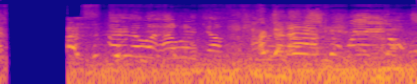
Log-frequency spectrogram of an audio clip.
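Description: Overlapping voices of several people talking at once in an airliner cabin, over the cabin's steady low hum. The sound drops out completely for about half a second at the start.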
